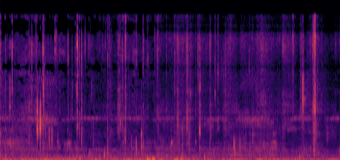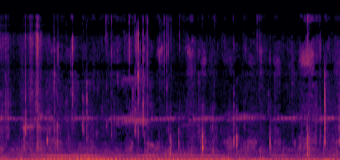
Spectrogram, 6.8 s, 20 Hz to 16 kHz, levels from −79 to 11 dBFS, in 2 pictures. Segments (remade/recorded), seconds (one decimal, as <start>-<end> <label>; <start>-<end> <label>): 0.0-1.6 recorded; 1.6-3.9 remade; 3.9-6.8 recorded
